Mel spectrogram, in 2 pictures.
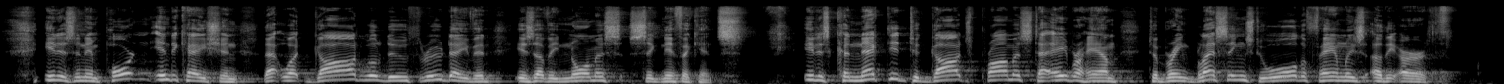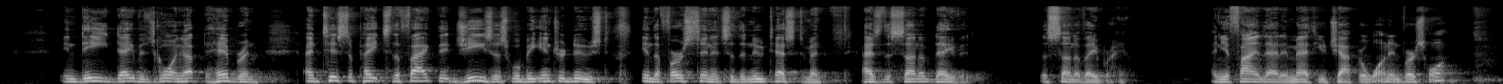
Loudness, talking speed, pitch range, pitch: -24 LUFS, 150 wpm, 125-175 Hz, 145 Hz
